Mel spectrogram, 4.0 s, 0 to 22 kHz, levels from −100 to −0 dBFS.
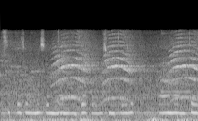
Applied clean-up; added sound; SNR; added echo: none; Bird; 1 dB; none.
